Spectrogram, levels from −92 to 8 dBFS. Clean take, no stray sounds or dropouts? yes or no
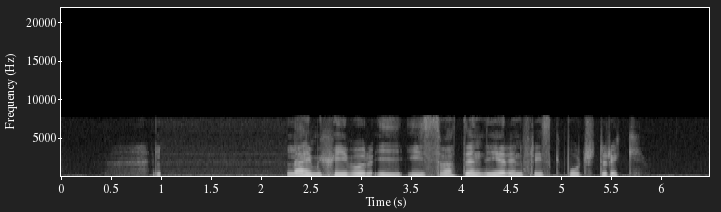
yes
